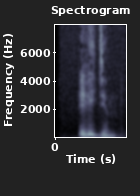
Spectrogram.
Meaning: short masculine singular of ви́дный (vídnyj)
- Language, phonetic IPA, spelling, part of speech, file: Russian, [ˈvʲidʲɪn], виден, adjective, Ru-виден.ogg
